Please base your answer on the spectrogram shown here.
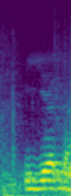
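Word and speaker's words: إياك: Iya iya nampak tasdid di huruf ya. Yaitu andai kada tasdid pun kita tuh dituntut untuk menjelaskan pengucapan ya. Kenapa? Dia berada satu makhraj dengan huruf syin dan ya. Pertengahan lidah naik ke atas langit-langit.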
